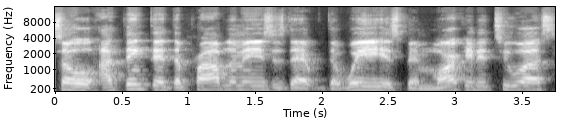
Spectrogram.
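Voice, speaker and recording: The speaker moves at a fairly quick pace. Pitch variation is ordinary. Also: man. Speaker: keto coach. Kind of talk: live stream class. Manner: fast.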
